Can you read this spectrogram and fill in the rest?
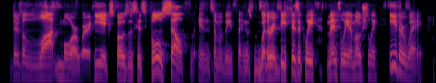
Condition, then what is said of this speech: None; typical speech.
